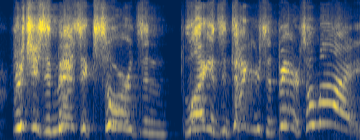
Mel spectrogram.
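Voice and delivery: very high, screamed-out babble. Retelling a game scene where a character is threatened, imitating Flinky screaming out. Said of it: "Flinky just screams out like".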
